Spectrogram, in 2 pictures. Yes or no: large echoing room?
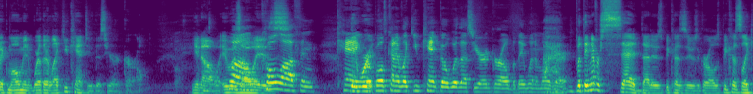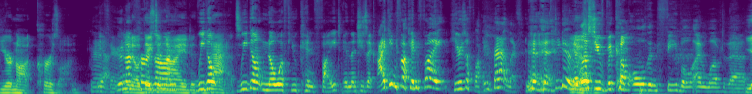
no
